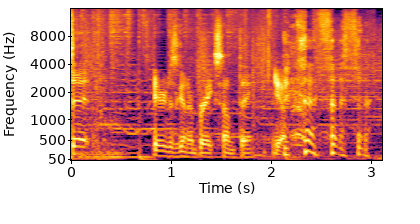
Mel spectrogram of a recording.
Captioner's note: laughs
